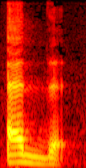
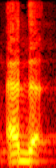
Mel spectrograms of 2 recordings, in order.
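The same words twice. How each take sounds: First: أد with a short bounced d and no vowel after it; أد, crisp echo on a still final d; correct qalqala. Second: أد with the bounce stretched toward an added "a", like "adda"; overdone qalqala. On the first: Shown as a demonstration. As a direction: let the d of أد pop free, still vowelless. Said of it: "وده اللي هيخليني أطلع الدال". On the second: Retold or imitated. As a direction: exaggerate the release of أد into a short open vowel. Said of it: "ده في ناس بتقول".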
